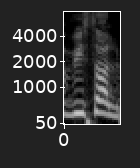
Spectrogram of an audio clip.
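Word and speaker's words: whistle: हो जाएगा विसल यानी इसमें भी हमारा एस टी एल ई आया है तो इसको सिंपल बस क्या पढ़ रहे हैं सल का साउंड निकाल रहा है ये भी ठीक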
